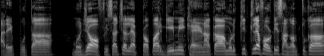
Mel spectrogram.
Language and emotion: Goan Konkani, angry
